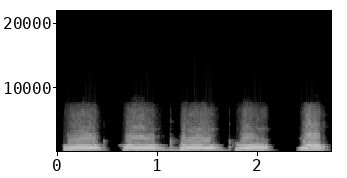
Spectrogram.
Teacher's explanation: ক বর্গীয় ধ্বনিকে বলা হয় কণ্ঠধ্বনি অথবা জিহ্বামূলীয় ধ্বনি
